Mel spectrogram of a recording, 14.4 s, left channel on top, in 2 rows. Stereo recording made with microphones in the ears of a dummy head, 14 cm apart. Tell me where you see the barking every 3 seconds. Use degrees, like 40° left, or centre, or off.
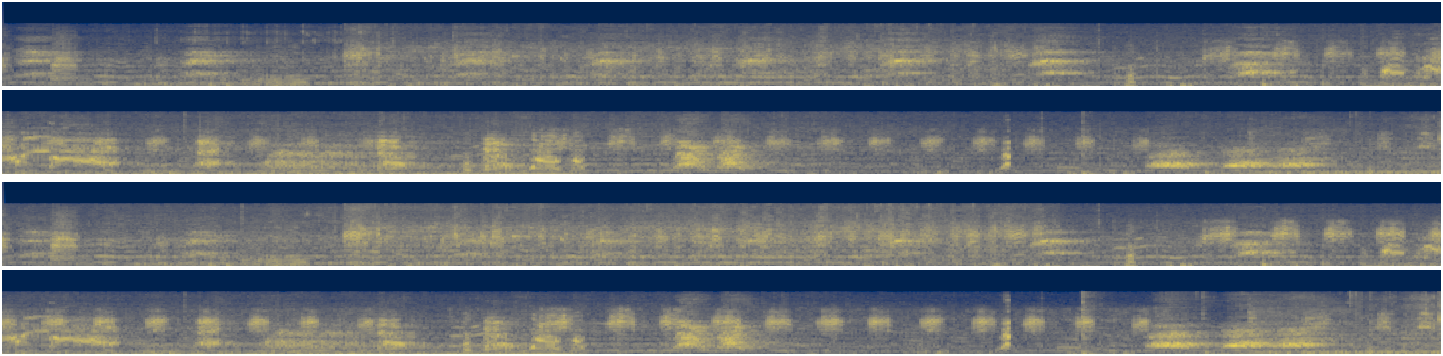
80° left, 80° left, 60° left, 30° left, 50° right.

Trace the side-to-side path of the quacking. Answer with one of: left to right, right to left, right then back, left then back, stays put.
stays put.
